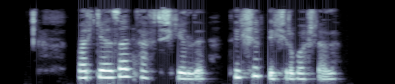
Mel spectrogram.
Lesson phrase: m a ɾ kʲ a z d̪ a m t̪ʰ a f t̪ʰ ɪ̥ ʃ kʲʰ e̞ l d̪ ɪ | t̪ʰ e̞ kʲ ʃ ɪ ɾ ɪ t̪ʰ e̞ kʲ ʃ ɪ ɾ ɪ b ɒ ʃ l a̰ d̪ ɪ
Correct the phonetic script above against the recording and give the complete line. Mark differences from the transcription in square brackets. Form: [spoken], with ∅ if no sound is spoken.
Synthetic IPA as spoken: m a ɾ kʲ a z d̪ a [n] t̪ʰ a f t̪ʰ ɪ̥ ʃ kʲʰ e̞ l d̪ ɪ | t̪ʰ e̞ kʲ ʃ ɪ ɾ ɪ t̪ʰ e̞ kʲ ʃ ɪ ɾ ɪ b ɒ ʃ l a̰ d̪ ɪ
